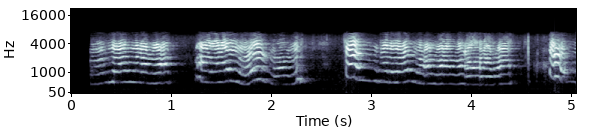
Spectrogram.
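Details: Weird little dog giving strange, freaky vocalizations: long harmonic whines and yelping cries that waver up and down, in about four drawn-out bouts with short gaps, over a steady low electrical hum.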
